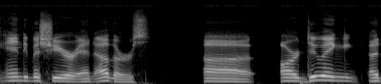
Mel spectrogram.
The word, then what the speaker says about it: Beshear: Andy Beshear. – Beshear, yeah.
